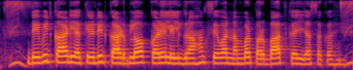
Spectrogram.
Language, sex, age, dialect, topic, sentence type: Magahi, female, 31-35, Western, banking, statement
